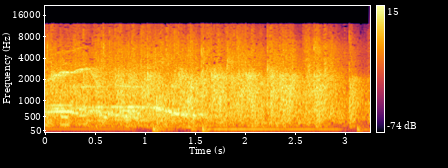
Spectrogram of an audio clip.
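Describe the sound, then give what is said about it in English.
A live audience applauds in Phoenix: a loud, steady wash of clapping from many hands that lasts the whole clip, with no one speaking over it. “As you can hear, we are recording in front of a live audience.”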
